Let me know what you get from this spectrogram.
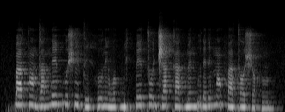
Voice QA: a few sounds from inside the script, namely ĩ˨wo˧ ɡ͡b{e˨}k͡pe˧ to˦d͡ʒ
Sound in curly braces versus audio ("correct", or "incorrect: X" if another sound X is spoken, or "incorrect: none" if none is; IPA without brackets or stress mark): incorrect: i˨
